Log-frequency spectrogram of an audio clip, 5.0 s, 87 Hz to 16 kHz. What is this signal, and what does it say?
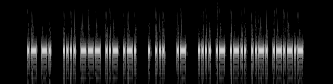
Morse code, heard as a keyed tone, about 46 wpm, 700 Hz. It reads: AN HOUR ES A HALF.
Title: Sentences from Top 400 Words and Abbreviations 45wpm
